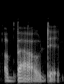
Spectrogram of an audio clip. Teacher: And the final T, you just hold about it. I'm not crazy about it.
